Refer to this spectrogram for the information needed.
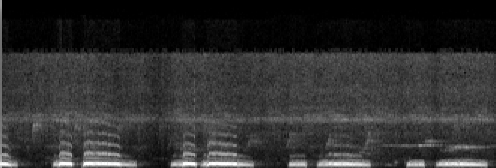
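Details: Spotted dove lure sound to stir up a rival: paired coos, a short note then a longer level one, the later pairs hoarse and softer.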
